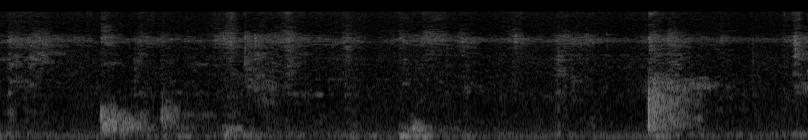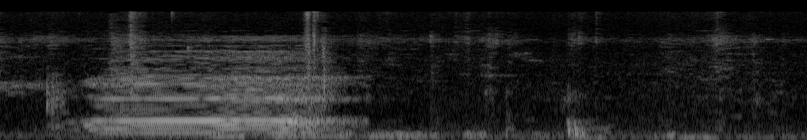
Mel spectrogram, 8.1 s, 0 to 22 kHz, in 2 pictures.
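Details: Sahiwal-Friesian cross cattle at a farm in Arifwala, recorded 18 February 2020: one loud, drawn-out harmonic moo lasting about a second and a half midway, with a few shorter low grunts and soft knocks around it.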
